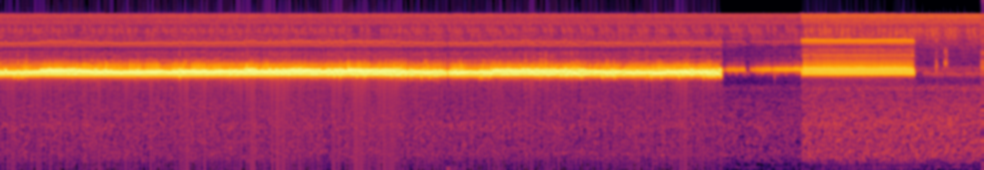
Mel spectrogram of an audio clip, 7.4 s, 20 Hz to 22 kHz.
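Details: Striped marsh-cricket singing in Maggia, Switzerland, on 1 September 2023; a continuous, steady high-pitched trill held for over five seconds, then breaking off, with a brief weaker burst afterward.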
